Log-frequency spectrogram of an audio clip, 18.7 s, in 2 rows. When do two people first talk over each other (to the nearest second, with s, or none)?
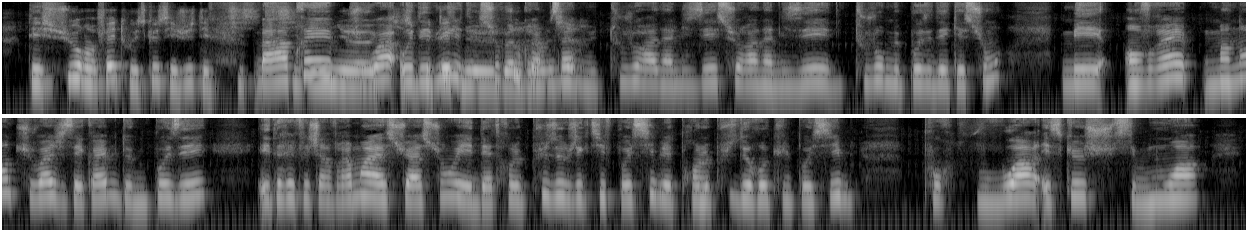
2 s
